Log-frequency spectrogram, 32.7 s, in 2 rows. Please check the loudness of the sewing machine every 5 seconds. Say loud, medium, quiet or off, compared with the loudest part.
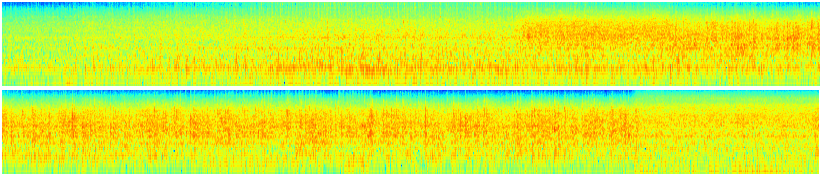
medium, loud, loud, medium, medium, medium, medium.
